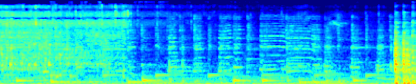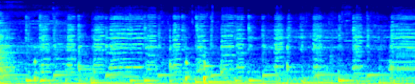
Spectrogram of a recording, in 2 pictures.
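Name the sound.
water poured into Instant Pot with rinsed rice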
